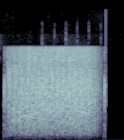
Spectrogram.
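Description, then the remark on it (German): A short burst of audience applause during the announcement of nominees for best national group, a dense, steady wash of many hands clapping that holds an even level for about a second and a half before cutting off abruptly, with no voices. “der Applaus wird auch immer schwächer.”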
